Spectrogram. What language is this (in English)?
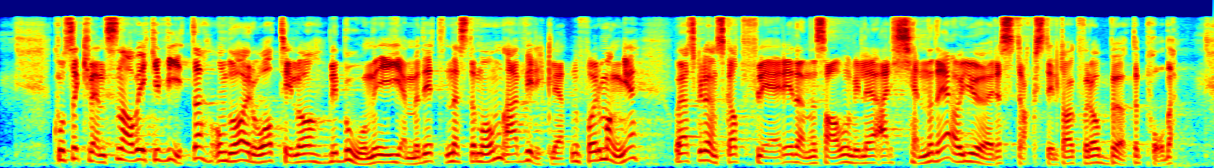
Norwegian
